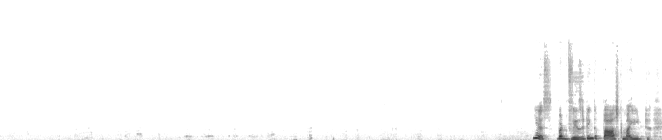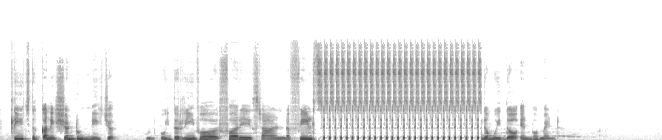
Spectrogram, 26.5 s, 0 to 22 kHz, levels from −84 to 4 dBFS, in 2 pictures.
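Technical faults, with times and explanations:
19.74 to 22.87 s, broken-record loop: right after "river forest and field", a tiny 114 ms fragment stutters back to back 27 times, giving a rapid mechanical chatter for about three seconds before the sound resumes at "with the environment". The repeats are identical, and whatever should have played in that stretch is gone. This is likely a stall in the player, encoder or stream that kept resending the last short chunk it held.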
